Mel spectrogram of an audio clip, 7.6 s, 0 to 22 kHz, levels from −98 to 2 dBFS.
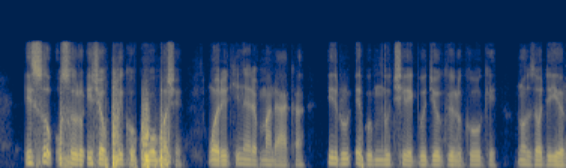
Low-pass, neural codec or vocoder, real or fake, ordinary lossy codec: none; codec, 16 kHz, 0.8 kbps, ZipCodec; fake; none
